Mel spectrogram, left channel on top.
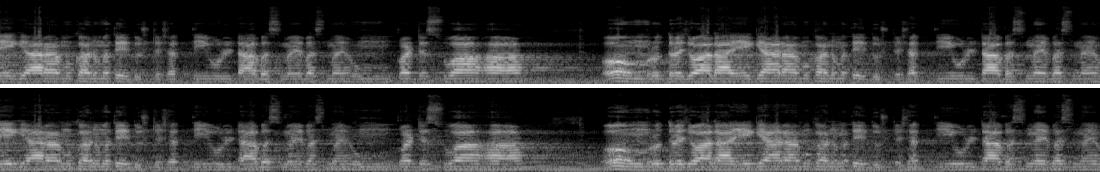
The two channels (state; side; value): noise; left; rumble, 19 dB below the sound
